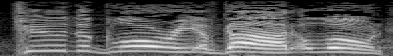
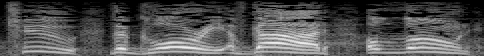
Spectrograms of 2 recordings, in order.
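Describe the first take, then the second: First: It is said at a faster pace. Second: It is said at a slower pace.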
